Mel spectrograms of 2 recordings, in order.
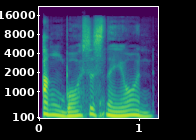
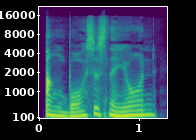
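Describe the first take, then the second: No difference in how they are said.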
